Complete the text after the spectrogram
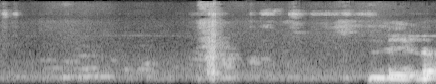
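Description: A joint cracks sharply.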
